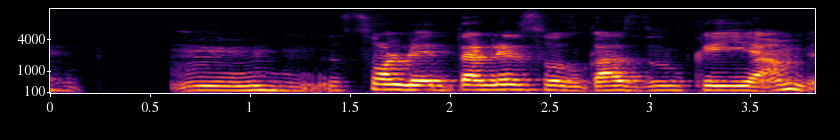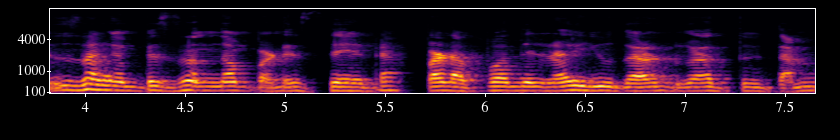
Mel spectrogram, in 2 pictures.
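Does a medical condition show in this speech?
Yes: ataxia type 1; degenerative, affects balance and coordination; worsening balance, coordination, more tremor, needs help eating; speaking and pronunciation problems.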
